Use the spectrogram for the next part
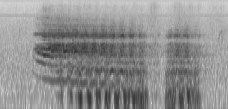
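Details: A horse throwing a temper tantrum over a small cross-country training ditch-jump while ridden gives a long shaking whinny, a quavering neigh lasting nearly two seconds, followed by a shorter second whinny.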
